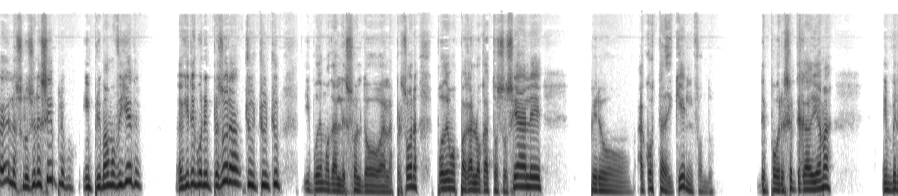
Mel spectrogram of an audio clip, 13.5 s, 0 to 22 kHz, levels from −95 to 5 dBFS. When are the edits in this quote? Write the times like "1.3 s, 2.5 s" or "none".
3.6 s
